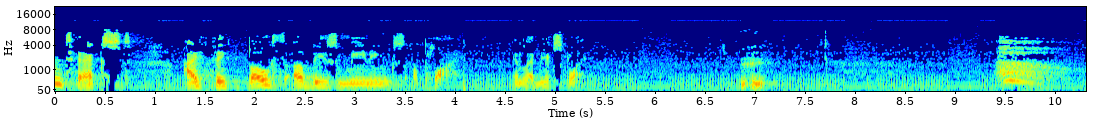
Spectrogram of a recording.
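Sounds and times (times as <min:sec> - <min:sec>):
speech: 0:00.0 - 0:05.5, 0:06.8 - 0:07.2
faint steady hum: 0:00.0 - 0:10.3
person gasping for breath: 0:09.4 - 0:10.2.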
